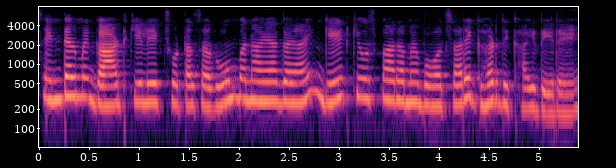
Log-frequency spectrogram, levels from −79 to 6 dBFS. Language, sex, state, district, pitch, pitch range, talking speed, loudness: Hindi, female, Bihar, Bhagalpur, 255 Hz, 230-280 Hz, 255 wpm, -19 LUFS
